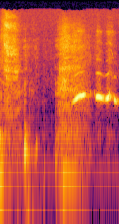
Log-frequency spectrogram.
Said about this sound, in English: No, I started off that way and then I taught myself how to whistle properly.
